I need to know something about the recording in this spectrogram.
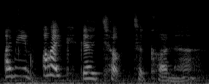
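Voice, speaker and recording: High-voiced, animated woman player. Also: moderate pace. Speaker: tabletop game player.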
